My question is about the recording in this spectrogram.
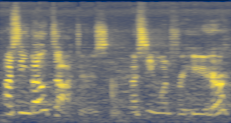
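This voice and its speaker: A woman's voice: high voice, huge pitch swings, moderate pace. A woman performing a live sword swallowing show, projecting cheeky, joking patter and bantering with the audience at an outdoor festival. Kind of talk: live comedic stage patter to a crowd. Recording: distant, noisy outdoor festival crowd recording.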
